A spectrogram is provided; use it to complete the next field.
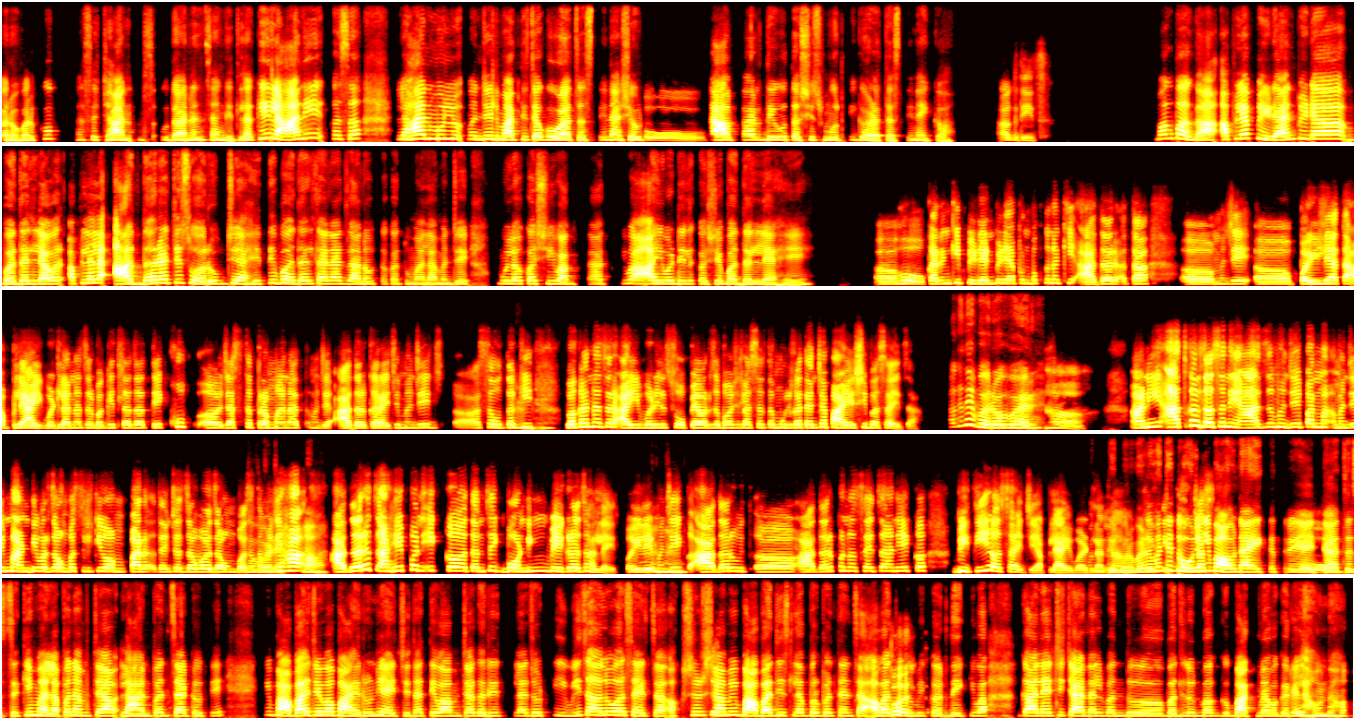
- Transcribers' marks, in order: unintelligible speech; joyful: "अगदी बरोबर"; tapping; laughing while speaking: "बंद"; in English: "चॅनल"; laughing while speaking: "वगैरे लावणं"
- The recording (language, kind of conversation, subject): Marathi, podcast, तुमच्या कुटुंबात आदर कसा शिकवतात?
